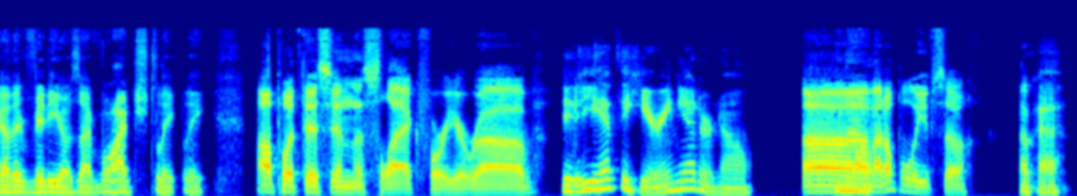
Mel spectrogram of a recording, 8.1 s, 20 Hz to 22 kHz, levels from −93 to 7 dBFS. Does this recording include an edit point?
yes; 1 cut; at 1.8 s

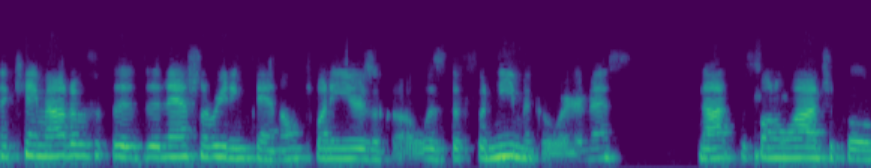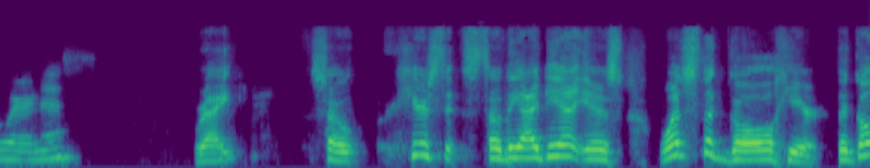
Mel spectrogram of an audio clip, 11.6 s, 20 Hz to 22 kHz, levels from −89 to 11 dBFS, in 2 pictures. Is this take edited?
yes; 1 cut; at 7.8 s

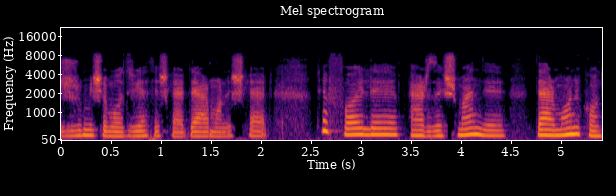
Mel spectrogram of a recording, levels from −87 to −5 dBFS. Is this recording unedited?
no; 1 cut; at 3.4 s

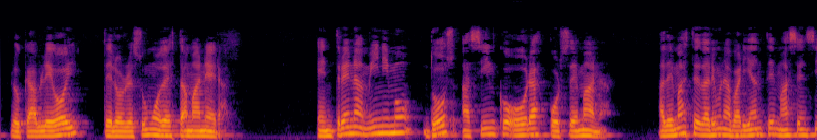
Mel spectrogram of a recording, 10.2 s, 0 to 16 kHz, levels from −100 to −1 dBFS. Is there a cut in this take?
yes; 2 cuts; at 1.2 s, 8.1 s

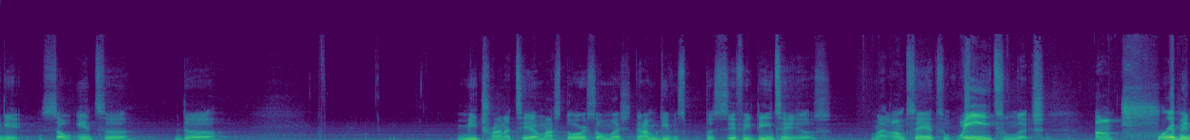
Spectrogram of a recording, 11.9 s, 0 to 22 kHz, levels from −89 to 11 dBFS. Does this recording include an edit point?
yes; 1 cut; at 8.8 s

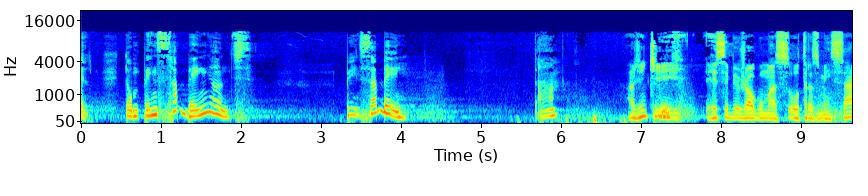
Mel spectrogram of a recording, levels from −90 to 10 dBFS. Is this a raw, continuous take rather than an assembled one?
yes; 0 cuts

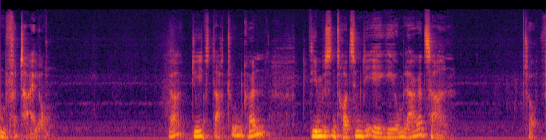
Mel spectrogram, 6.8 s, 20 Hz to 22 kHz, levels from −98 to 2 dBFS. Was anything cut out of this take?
yes; 1 cut; at 2.5 s

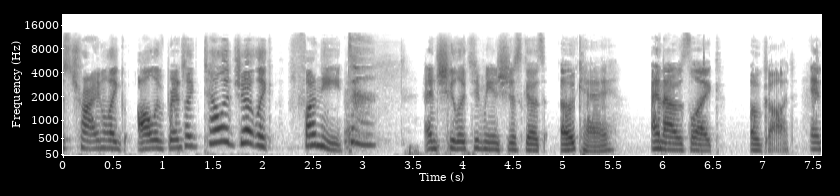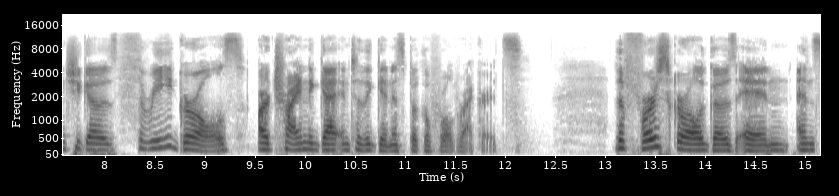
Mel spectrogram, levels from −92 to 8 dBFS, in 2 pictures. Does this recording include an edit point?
no; 0 cuts

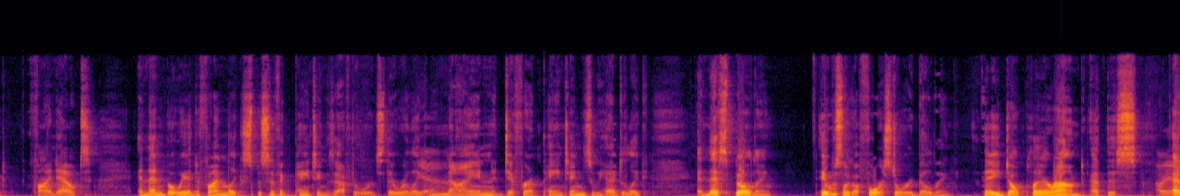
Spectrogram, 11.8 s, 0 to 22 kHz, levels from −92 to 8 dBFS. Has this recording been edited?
no; 0 cuts

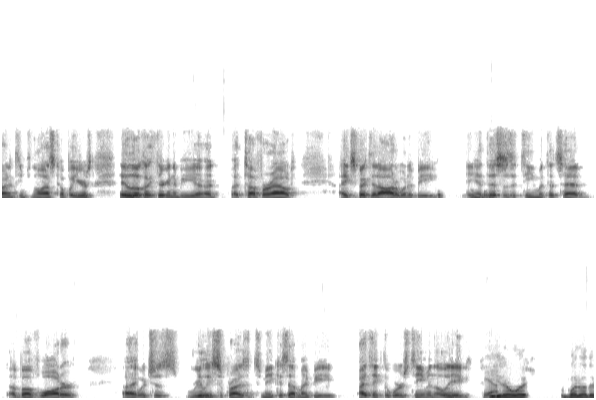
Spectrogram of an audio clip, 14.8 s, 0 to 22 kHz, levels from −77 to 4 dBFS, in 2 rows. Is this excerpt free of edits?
no; 2 cuts; at 4.1 s, 9.1 s

